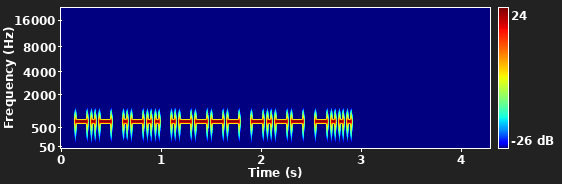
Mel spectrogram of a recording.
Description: Morse code, heard as a keyed tone, about 30 wpm, 700 Hz. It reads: KL1YB
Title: USA Callsign DE Callsign - 5 Characters - 30wpm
